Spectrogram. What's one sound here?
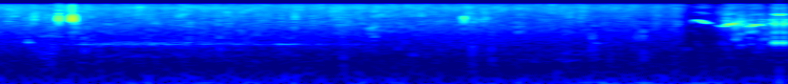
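Water drips and splashes into a muddy puddle.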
